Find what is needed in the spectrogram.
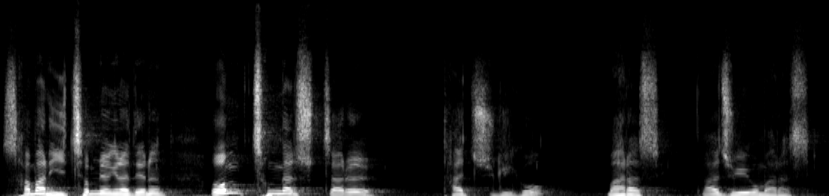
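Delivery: usual speaking voice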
